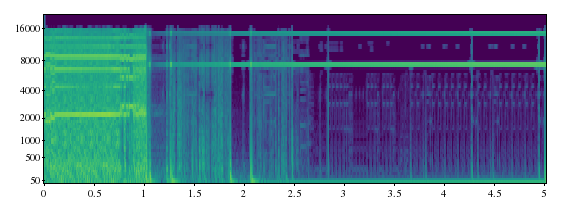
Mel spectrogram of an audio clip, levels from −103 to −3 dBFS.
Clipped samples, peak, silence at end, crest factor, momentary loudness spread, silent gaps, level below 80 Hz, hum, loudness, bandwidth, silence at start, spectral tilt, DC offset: under 0.1%; -10 dBFS; 0 s; 16 dB; 19 LU; none; -48 dBFS; none; -22 LUFS; 17 kHz; 0 s; 0 dB/octave; 0.4%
